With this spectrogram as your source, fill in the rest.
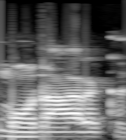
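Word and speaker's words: monarch: उसी तरह यदि मैं बात करूं मोनार्क की, है ना, मोनार्क लिखा हो और भाई मोनार्क है ना, तो लास्ट में सी एच है और इस सी एच का भी उच्चारण क्या आ रहा है, क आ रहा है।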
